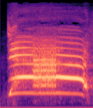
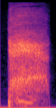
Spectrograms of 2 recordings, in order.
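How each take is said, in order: First: It is screamed loudly and urgently. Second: It is said quietly and calmly.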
